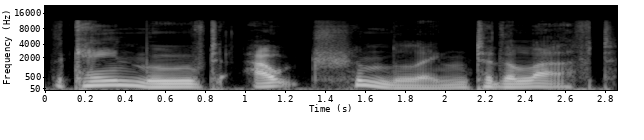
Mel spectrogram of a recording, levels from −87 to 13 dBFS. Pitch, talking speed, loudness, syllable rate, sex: 120 Hz, 170 wpm, -20 LUFS, 3.9 syllables/s, male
